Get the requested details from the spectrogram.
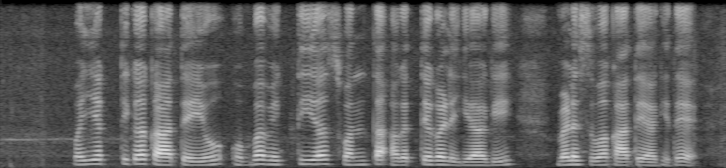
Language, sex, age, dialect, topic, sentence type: Kannada, female, 36-40, Coastal/Dakshin, banking, statement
